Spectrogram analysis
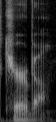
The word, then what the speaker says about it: Charbel: Yes, it's Charbel. The accent on the A in Syriac.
